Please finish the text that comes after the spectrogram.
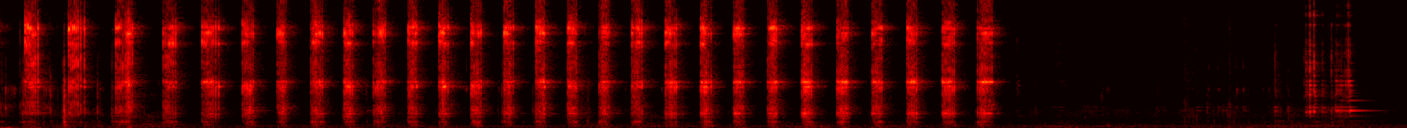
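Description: Starter motor on an out-of-frame Kawasaki engine cranks in a rapid, even series of about twenty-five mechanical clicks over ten seconds, then stops, followed by faint handling noises.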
